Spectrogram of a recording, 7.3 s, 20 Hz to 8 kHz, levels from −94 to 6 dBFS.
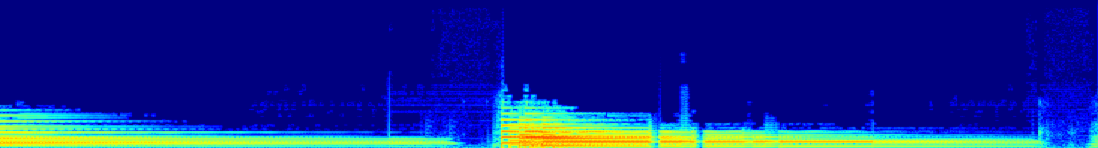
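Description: From 2.6 to 5.83 s the music has a flat, slapback echo at about full level, roughly 150 ms behind: a doubled audio track, likely a second, slower capture path. From 4.34 to 5.23 s it turns choppy and robotic, with several holes up to 86 ms patched by stretching earlier sound: repeated packet loss, over a call path with nothing above 8 kHz.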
